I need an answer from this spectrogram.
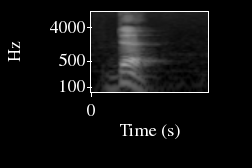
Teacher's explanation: And if you put your hand here and you go B, you can hear the vibration, b, and your lips are involved, b. D, you hear the vibration, d, and your tongue is touching your palate, d, or the back of your teeth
